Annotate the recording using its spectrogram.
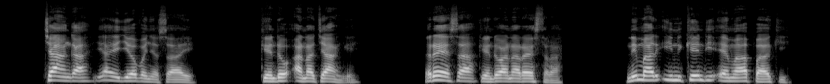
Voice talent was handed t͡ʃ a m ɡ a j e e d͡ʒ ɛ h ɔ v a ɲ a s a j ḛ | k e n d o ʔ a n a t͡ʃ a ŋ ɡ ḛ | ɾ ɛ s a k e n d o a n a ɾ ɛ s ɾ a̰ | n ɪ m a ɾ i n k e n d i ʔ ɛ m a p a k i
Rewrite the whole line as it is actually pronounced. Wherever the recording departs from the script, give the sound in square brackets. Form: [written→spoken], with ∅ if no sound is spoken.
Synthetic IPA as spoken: t͡ʃ a [m→ŋ] ɡ a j [e→a] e d͡ʒ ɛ h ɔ v a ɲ a s a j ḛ | k e n d o ʔ a n a t͡ʃ a ŋ ɡ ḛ | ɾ ɛ s a k e n d o a n a ɾ ɛ s ɾ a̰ | n ɪ m a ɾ i n k e n d i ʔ ɛ m a p a k i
